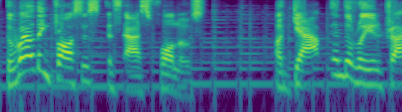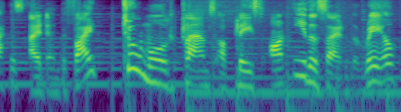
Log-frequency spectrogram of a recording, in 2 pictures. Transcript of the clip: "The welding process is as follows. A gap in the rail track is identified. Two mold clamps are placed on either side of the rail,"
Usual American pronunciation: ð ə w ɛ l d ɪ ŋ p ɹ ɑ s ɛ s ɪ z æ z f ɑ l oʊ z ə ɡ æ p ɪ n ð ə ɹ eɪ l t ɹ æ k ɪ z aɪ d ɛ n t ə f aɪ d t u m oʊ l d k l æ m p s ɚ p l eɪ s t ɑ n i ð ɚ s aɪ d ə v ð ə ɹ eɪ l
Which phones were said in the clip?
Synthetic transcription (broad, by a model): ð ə w ɛ l d ɪ ŋ p ɹ ɑ s ɛ s ɪ z æ z f ɑ l oʊ z ə ɡ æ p ɪ n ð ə ɹ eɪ l t ɹ æ k ɪ z aɪ d ɛ n t ə f aɪ d t u m oʊ l d k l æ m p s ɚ p l eɪ s t ɑ n i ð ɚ s aɪ d ə v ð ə ɹ eɪ l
